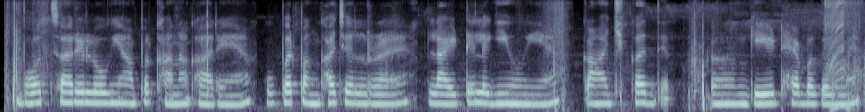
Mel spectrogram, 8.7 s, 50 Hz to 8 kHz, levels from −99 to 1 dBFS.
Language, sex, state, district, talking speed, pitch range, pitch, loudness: Hindi, female, Bihar, Saran, 165 wpm, 210-230 Hz, 220 Hz, -25 LUFS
